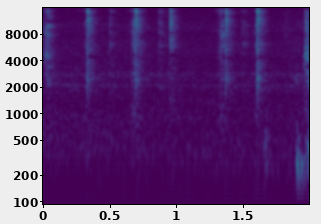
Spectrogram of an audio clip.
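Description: Hair-cutting scissors snipping short hair held up between the fingers: several separate, crisp snips at an uneven pace.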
